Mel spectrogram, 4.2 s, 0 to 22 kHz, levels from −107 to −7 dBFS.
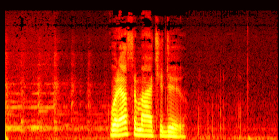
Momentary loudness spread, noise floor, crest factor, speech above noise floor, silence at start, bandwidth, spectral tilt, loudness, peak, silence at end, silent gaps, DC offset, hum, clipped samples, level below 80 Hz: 24 LU; -54 dBFS; 20 dB; 34 dB; 0.1 s; 16 kHz; -6.5 dB/octave; -21 LUFS; -6 dBFS; 1.4 s; none; under 0.1%; none; under 0.1%; -54 dBFS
